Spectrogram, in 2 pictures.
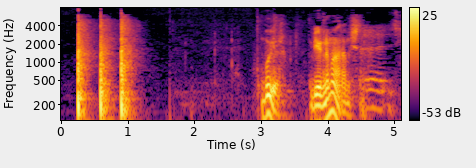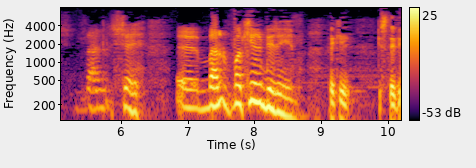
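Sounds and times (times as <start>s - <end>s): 
knocking on a door: 0.3s - 1.2s
speech: 3.0s - 10.2s.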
